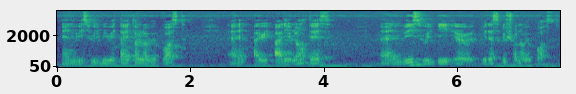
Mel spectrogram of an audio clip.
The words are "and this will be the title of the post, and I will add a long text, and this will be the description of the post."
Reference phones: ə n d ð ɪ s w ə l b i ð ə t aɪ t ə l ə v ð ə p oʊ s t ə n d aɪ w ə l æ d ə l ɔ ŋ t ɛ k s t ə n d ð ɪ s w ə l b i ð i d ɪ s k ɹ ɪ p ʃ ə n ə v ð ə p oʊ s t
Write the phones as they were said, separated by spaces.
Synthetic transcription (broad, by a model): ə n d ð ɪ s w ə l b i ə t aɪ t ə l ə v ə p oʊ s t ə n d aɪ w ə l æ d ə l ɔ ŋ t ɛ s t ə n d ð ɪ s w ə l b i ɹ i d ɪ s k ɹ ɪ p ʃ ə n ə v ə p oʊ s t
